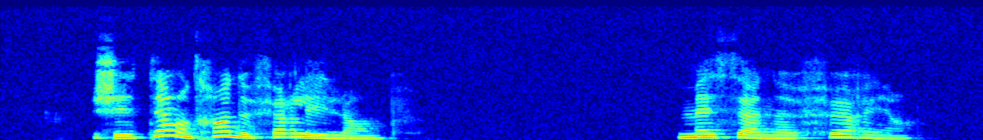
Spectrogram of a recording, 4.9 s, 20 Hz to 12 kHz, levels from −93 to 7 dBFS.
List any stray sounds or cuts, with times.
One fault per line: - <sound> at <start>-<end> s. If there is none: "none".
none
